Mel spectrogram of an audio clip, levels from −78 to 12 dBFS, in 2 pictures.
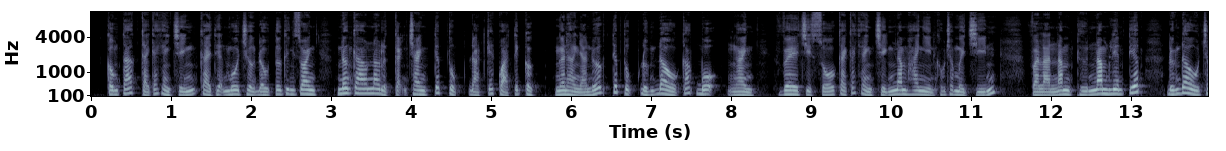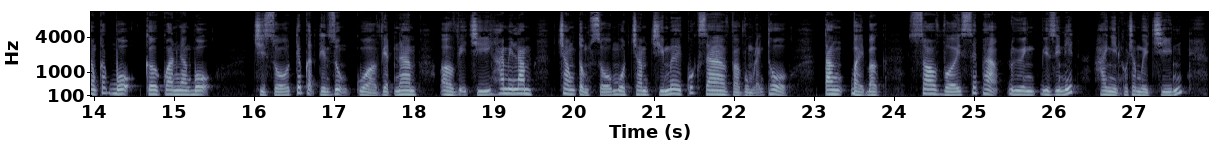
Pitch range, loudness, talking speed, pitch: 135-170 Hz, -22 LUFS, 205 wpm, 150 Hz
